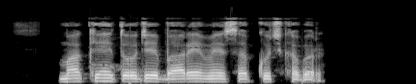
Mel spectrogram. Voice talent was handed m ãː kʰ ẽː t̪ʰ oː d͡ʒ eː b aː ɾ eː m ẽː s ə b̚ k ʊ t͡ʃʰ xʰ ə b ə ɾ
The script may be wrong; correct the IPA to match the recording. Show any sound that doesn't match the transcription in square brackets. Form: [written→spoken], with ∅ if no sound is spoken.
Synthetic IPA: m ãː kʰ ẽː [t̪ʰ→t̪] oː d͡ʒ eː b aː ɾ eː m ẽː s ə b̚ k ʊ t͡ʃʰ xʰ ə b ə ɾ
